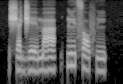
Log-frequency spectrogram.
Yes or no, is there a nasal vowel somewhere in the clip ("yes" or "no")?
yes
